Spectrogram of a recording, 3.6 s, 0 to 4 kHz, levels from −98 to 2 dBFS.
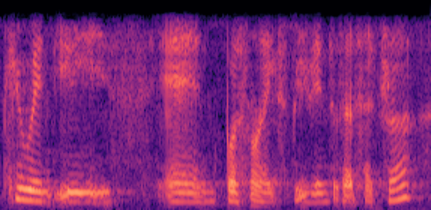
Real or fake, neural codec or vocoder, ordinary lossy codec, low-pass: fake; codec, 16 kHz, 4 kbps, FunCodec, trained on Chinese and English, 50 frames a second; AAC, 24 kbps; 3.6 kHz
